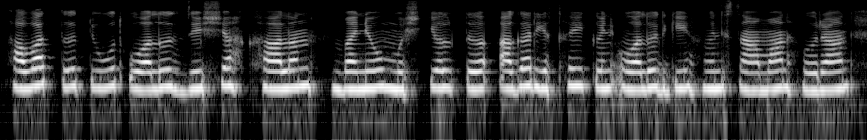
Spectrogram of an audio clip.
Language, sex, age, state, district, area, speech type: Kashmiri, female, 30-45, Jammu and Kashmir, Kulgam, rural, spontaneous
